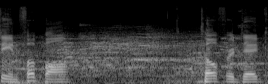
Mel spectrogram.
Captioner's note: people shouting in the crowd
